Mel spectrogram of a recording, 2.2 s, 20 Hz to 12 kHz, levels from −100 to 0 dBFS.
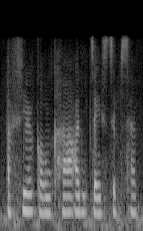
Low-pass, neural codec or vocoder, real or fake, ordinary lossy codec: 7.2 kHz; codec, 16 kHz, 2 kbps, FreqCodec, smaller model; fake; AAC, 48 kbps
